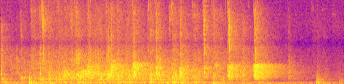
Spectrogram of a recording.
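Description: Footsteps on a stage floor with rustling and light irregular knocks and taps.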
